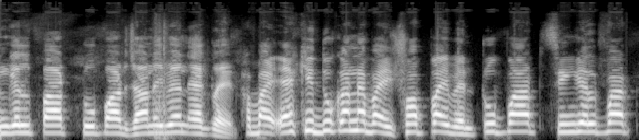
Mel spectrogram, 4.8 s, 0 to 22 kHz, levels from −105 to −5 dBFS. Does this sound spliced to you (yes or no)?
no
